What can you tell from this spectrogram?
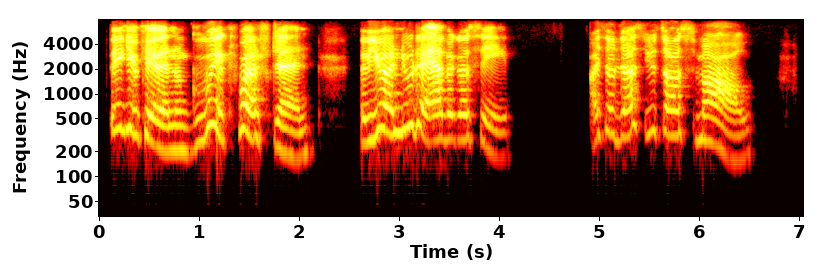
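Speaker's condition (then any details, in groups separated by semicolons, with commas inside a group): Down syndrome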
